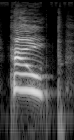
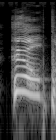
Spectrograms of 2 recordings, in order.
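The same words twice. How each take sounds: First: Much higher, loud hammed-up cry; mock yell. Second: High, loud fake cry for help; mock yell. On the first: Fleeing travelers calling for help, a loud fake yell. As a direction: shriek it in fake panic. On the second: Fleeing travelers calling again, loud fake yell. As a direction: cry out in pretend panic. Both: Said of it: "yelling aloud".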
